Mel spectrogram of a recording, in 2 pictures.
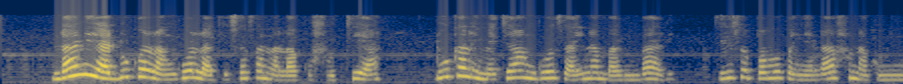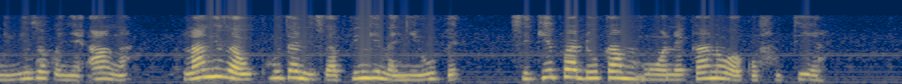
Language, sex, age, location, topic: Swahili, female, 25-35, Nairobi, finance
